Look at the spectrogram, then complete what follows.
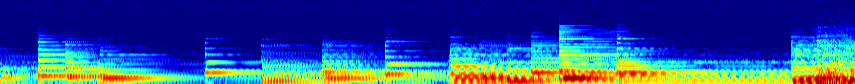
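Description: Background piano music: a slow piece of struck notes and chords that ring and fade, with deeper bass notes joining about halfway through.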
